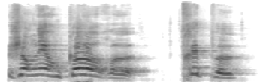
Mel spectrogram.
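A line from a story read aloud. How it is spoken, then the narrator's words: Stammering. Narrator (French): balbutia Marco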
